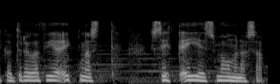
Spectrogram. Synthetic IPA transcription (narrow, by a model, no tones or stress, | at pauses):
kat̪ɾœːɣaθviaðejknast̪ | sɪht̪eːjɪðsmaːwmɛnasa̰p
